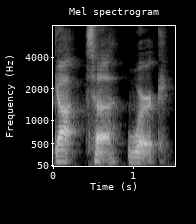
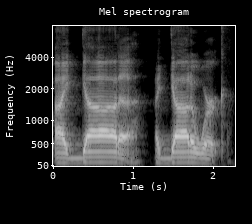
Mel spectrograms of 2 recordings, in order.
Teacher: Y nota mi acento. Yo digo los T's más como R.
